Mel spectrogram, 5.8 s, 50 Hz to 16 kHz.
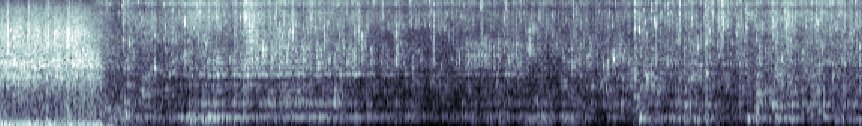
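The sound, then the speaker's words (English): A toilet flushes loudly, opening with a sharp rushing burst, then settling into a steady swirling gurgle of draining and refilling water that continues to the end. “You're listening to 66.6 FM, Radio TOVH, The Flush.”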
